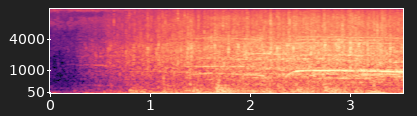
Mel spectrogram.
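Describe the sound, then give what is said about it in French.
A crowd bursts into applause for Shihiro, the clapping swelling from a faint start into a steady, dense roar of many hands that holds strong to the end. “Toute la foule applaudit Shihiro.”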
